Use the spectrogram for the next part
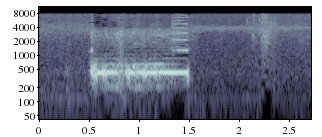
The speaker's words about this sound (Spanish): Conteste el teléfono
